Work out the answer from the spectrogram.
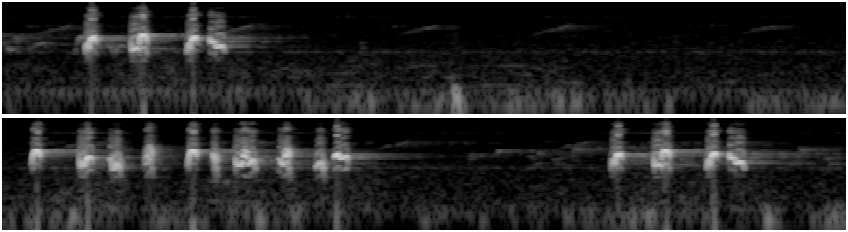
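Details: Decoy recording of a Stripe-throated bulbul for aggressive wild birds: three bursts of rapid, chirpy warbled notes separated by pauses of several seconds, the middle burst longest, with no other sounds.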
